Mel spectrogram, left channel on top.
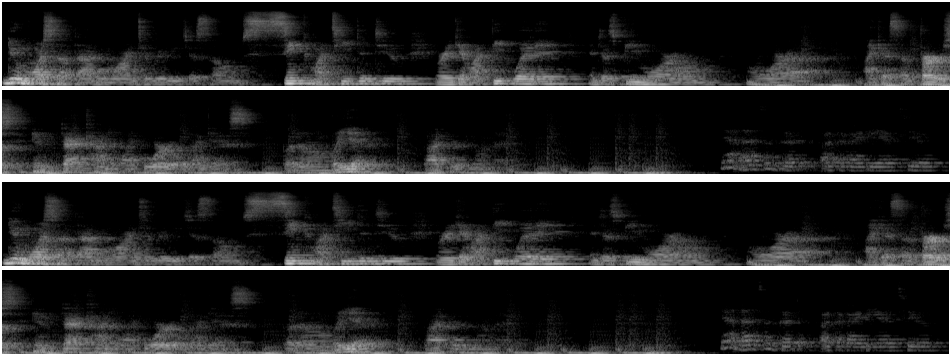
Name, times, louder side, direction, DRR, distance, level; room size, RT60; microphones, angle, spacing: voice 1, 0.0-5.6 5.9-7.1 7.4-8.2 8.6-11.9 12.3-13.2 13.7-14.5, left 1 dB, 30° left, -3 dB, 0.4 m, -30 dB
sound 1, 7.4-16.2, right 1 dB, 55° left, 0.9 m, -36 dB
voice 2, 16.7-18.8, right 1 dB, 65° right, -2 dB, 0.5 m, -46 dB
4.7 x 2.4 x 2.5 m, 0.95 s
head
